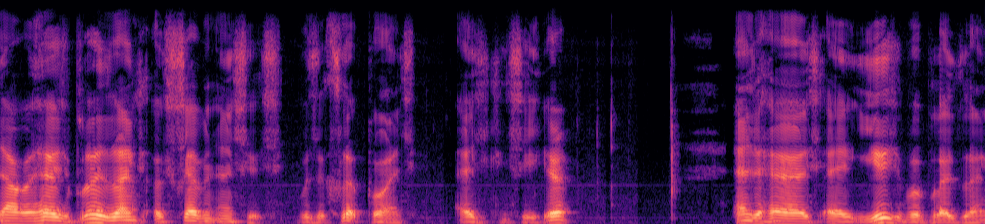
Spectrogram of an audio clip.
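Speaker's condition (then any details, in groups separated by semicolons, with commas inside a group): Mouth cancer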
